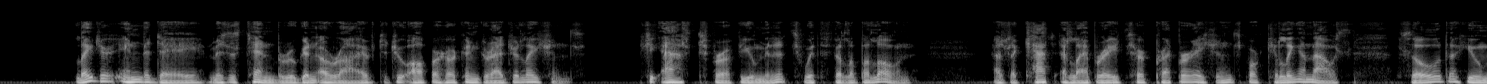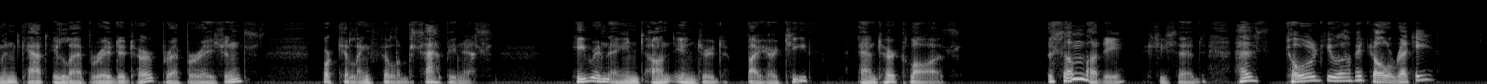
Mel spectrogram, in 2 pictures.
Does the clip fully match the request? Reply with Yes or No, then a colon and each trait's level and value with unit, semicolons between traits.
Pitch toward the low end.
Yes: very low, 85 Hz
